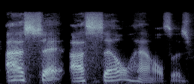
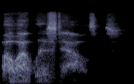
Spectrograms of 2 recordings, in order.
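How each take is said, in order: First: Slow and sure, "I sell houses" said firmly; confident, deliberate. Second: "Oh, I list houses" breathed out in a whisper; timid whisper. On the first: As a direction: state "I sell houses" slowly with full conviction. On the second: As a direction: shrink away as you say "Oh, I list houses". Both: Shown as a demonstration. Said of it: "versus how, saying".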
